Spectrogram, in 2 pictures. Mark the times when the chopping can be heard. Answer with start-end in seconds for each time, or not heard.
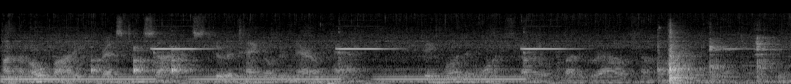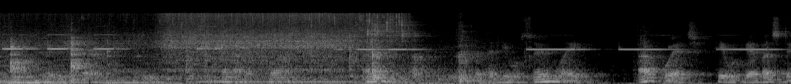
0.9-1.9, 7.0-8.7, 11.5-13.0.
